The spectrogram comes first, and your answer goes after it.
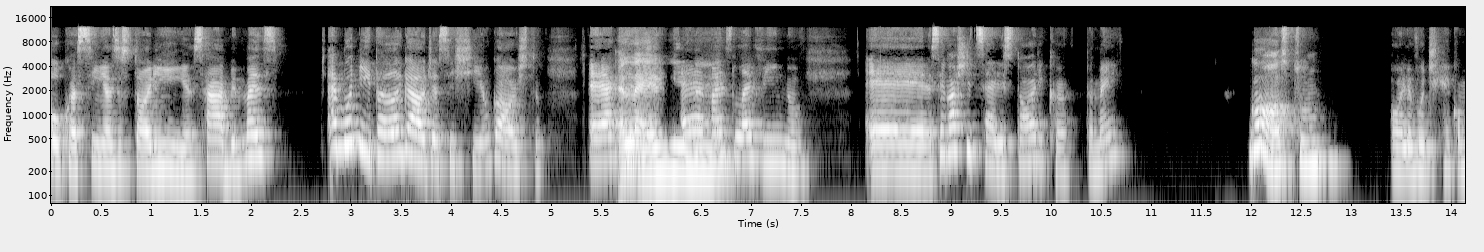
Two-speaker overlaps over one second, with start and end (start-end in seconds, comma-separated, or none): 5.6-6.8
